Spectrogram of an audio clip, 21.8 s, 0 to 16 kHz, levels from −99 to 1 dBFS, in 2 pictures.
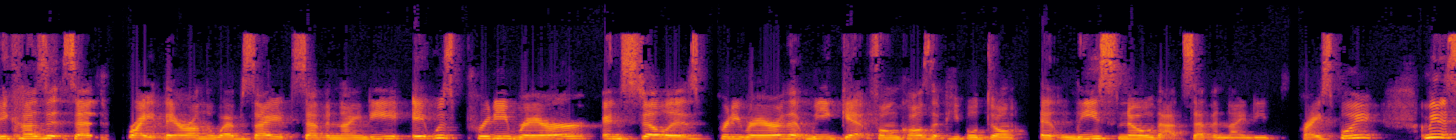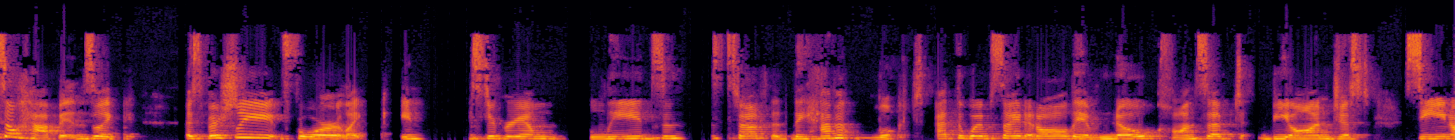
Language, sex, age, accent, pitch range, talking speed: English, female, 20-39, American, 195-245 Hz, 170 wpm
